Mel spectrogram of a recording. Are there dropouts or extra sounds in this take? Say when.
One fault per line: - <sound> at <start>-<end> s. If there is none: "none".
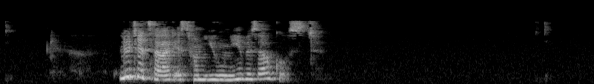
none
